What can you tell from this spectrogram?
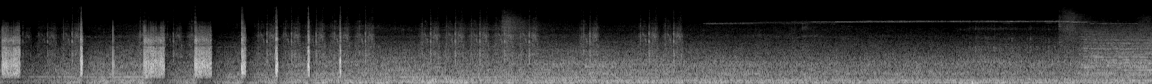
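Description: Freight train sounds: a run of sharp clicks in the first few seconds, then a steady rumble with a faint high whine, and a locomotive horn starting to blow near the end.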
